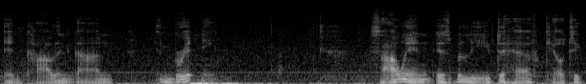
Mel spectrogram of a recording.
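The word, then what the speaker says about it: Samhain: I guess Sam ha samwin s sawin not Sam hannes pronounced sawin sawin sawin so in Irish pronunciation son is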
